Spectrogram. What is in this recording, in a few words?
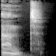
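"ant", British English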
